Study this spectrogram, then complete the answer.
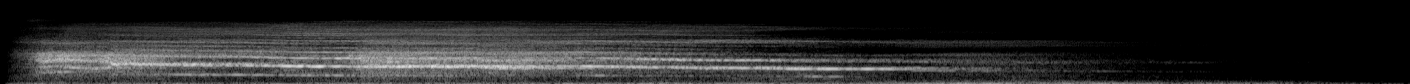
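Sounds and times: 
chilling animal cry: 0.3s - 8.6s.

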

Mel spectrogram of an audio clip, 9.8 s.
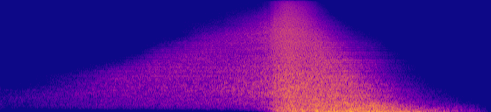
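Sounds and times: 
air strike build-up: 5.3s - 9.6s.

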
